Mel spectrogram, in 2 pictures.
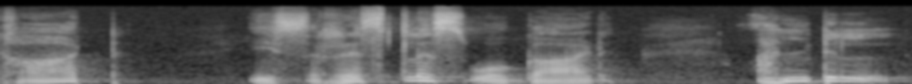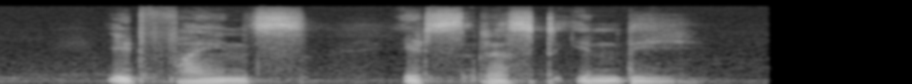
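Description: A middle-aged man speaks with animation into a microphone, in a small echoing room.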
